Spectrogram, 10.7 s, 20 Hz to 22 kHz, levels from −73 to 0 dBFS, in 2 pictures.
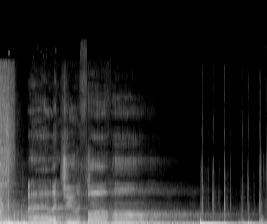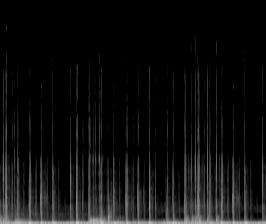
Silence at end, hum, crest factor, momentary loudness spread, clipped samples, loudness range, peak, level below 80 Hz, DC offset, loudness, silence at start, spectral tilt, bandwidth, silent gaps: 0 s; none; 18 dB; 11 LU; under 0.1%; 7 LU; -2 dBFS; -20 dBFS; under 0.1%; -22 LUFS; 0 s; -6 dB/octave; 16.5 kHz; none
